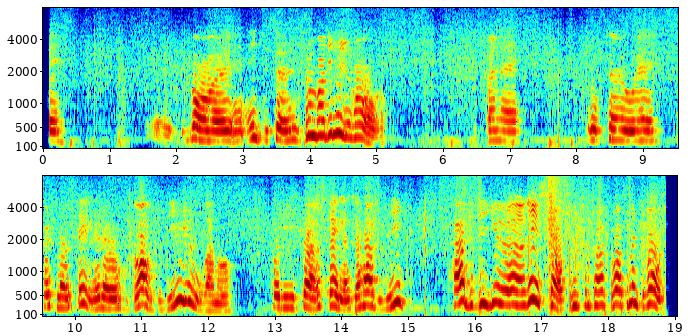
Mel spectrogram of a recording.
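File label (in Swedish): Tving Blekinge, dialekter svenska sagor; Folkminnen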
